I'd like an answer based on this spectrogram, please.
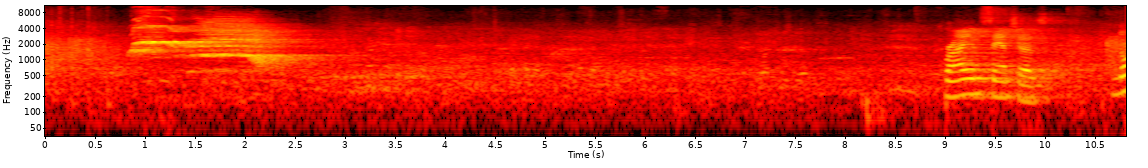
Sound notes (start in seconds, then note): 0.0 audience cheering; 0.0 audience clapping; 0.8 audience clamoring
